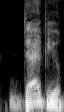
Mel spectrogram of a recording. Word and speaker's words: debut: 英文有一个专门词叫 debut，D-E-B-U-T，但同学们注意了，这个后面这个 T 呢是不发音的，是 make something 或 someone's debut，表示首次亮相、首次登场的意思哈。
